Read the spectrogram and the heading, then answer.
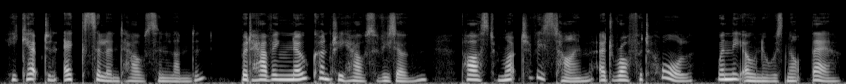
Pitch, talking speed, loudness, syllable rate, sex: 185 Hz, 205 wpm, -20 LUFS, 5.3 syllables/s, female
